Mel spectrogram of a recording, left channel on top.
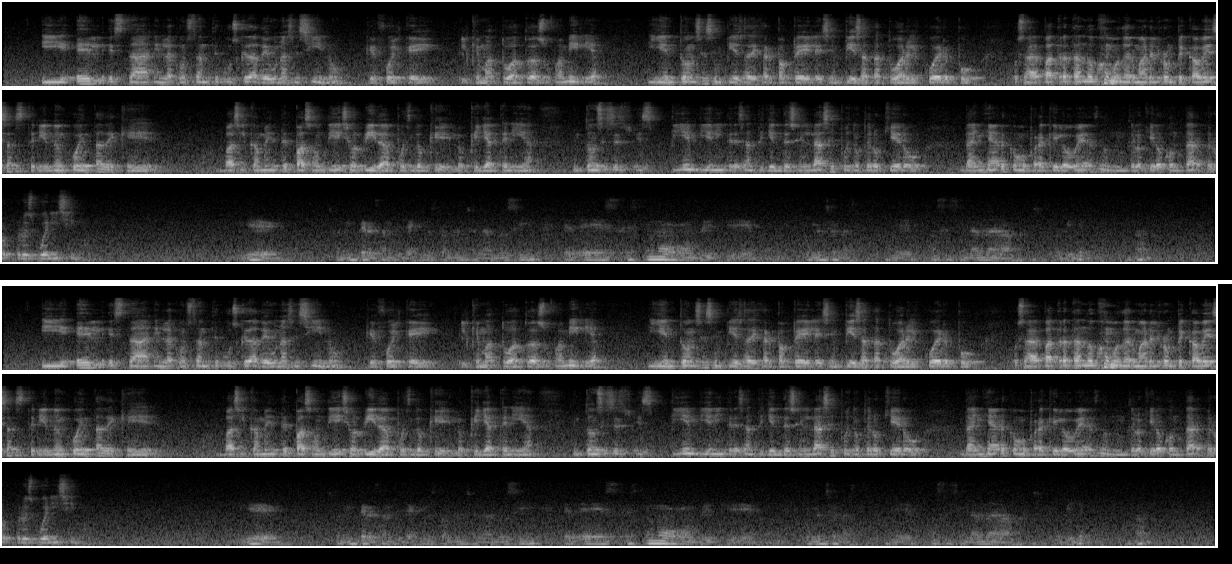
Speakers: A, on the right; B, on the right.
A: Y él está en la constante búsqueda de un asesino, que fue el que, el que mató a toda su familia, y entonces empieza a dejar papeles, empieza a tatuar el cuerpo, o sea, va tratando <laughs> como de armar el rompecabezas, teniendo en cuenta de que básicamente pasa un día y se olvida pues lo que, lo que ya tenía. Entonces es, es bien, bien interesante. Y el desenlace, pues no te lo quiero dañar como para que lo veas, no, no te lo quiero contar, pero, pero es buenísimo.
B: Oye, suena interesante, ya que lo estás mencionando así, e- es, es como de que mm, tú mencionaste, eh, asesinan a, a su familia, ajá,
